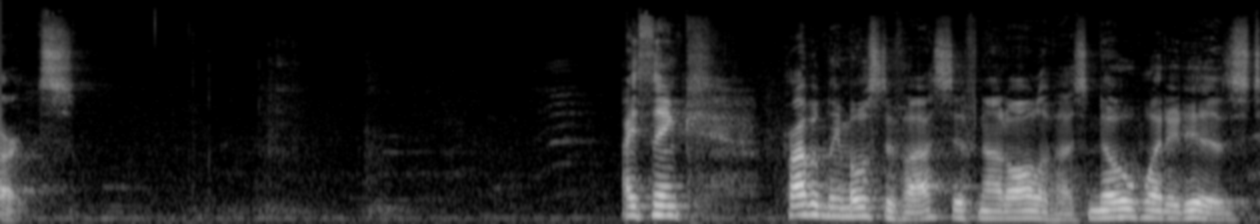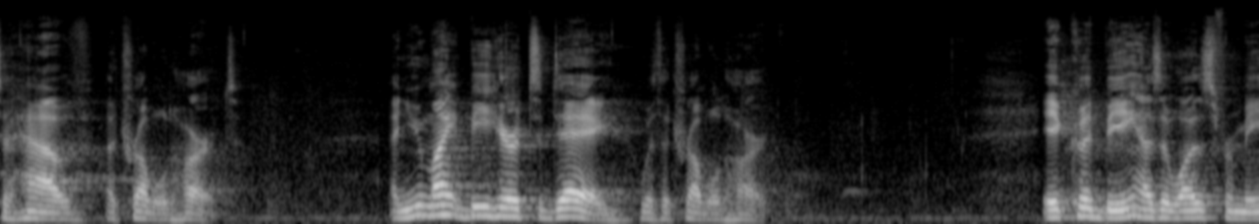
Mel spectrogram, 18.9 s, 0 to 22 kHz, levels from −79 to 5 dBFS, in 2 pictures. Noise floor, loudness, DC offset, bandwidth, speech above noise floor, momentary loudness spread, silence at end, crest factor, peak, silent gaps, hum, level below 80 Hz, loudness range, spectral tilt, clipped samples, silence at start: -57 dBFS; -20 LUFS; under 0.1%; 18 kHz; 37 dB; 16 LU; 0 s; 20 dB; -2 dBFS; none; none; -58 dBFS; 8 LU; -5.5 dB/octave; under 0.1%; 0 s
